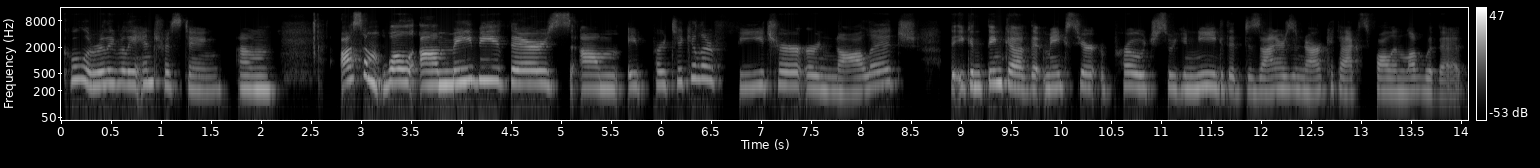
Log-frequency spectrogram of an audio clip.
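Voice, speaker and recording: Casting: young woman host, slightly high voice, friendly interviewer, casual fillers. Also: moderate pace. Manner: upbeat, uses fillers like "um" and "like". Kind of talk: casual interview, video call.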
